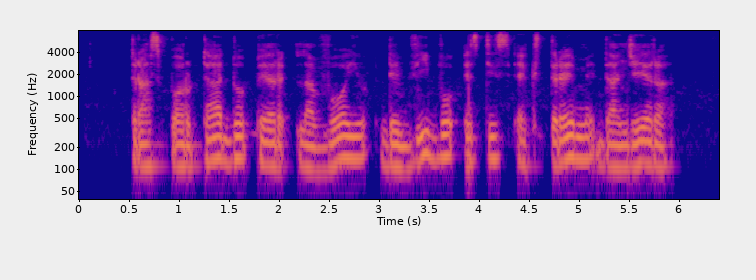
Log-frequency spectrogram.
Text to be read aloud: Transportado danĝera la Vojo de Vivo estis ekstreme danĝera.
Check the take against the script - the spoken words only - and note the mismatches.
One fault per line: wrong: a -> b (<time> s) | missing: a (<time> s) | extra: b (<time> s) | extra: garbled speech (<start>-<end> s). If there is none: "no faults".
wrong: danĝera -> per (1.8 s)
